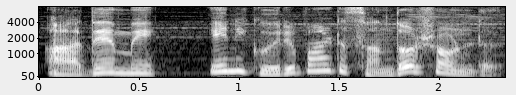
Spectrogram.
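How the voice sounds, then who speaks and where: A man voicing a hardworking young village laborer who talks in an earnest, pleading way, for an animated storybook. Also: high voice, moderate pace, slightly rough, soft background music, exaggerated voice.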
